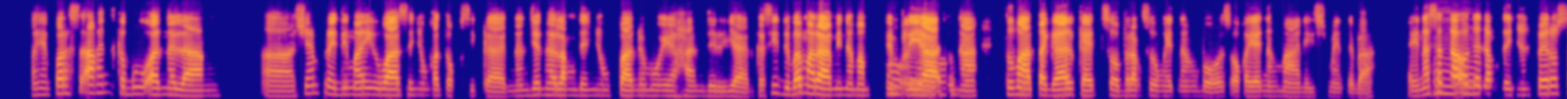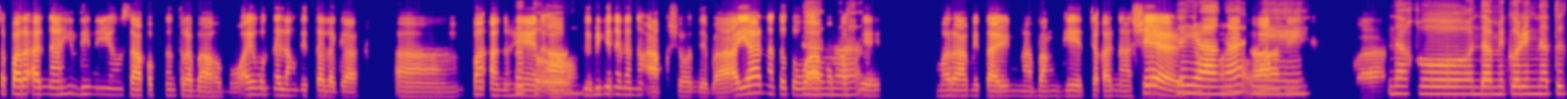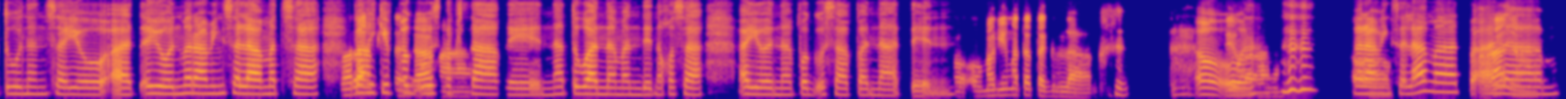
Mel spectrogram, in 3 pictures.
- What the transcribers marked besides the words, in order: laugh
- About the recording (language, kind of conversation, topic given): Filipino, unstructured, Paano mo hinaharap ang nakalalasong kapaligiran sa opisina?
